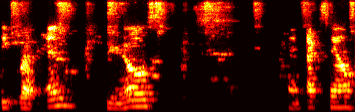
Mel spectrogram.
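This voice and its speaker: With noticeable background noise behind him, a man speaks at a moderate pace in a fairly high voice with fairly even intonation. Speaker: fitness instructor. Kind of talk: live workout coaching with countdowns and rep cues. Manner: casual, filler-heavy with frequent ums and uhs. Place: home room. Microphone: camera far.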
